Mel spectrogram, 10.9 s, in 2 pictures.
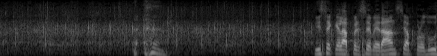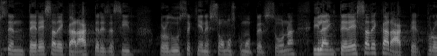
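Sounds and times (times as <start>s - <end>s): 
audience applause: 0.0s - 4.9s
speech: 1.8s - 2.2s, 3.9s - 10.9s.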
